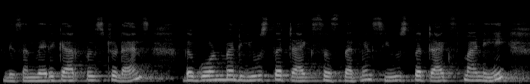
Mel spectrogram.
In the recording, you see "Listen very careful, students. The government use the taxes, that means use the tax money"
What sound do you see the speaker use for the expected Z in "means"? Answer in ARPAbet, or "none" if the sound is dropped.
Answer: S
